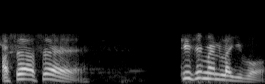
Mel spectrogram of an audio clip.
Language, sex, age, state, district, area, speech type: Assamese, male, 60+, Assam, Golaghat, urban, conversation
